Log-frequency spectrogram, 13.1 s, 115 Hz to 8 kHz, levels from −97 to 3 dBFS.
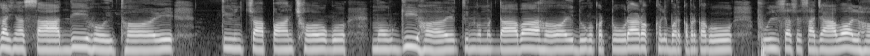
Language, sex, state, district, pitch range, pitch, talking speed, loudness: Bajjika, male, Bihar, Vaishali, 190-205 Hz, 195 Hz, 100 wpm, -17 LUFS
